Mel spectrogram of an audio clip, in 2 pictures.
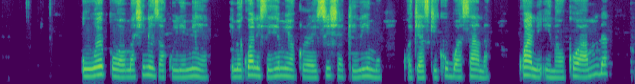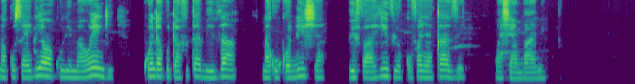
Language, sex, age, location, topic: Swahili, female, 18-24, Dar es Salaam, agriculture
